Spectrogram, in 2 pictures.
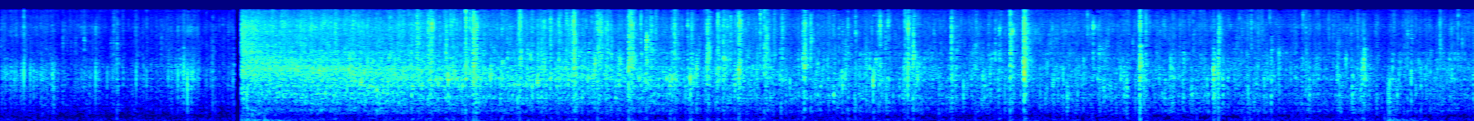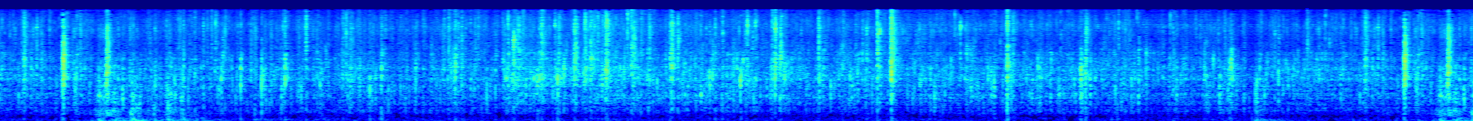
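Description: Egg frying in hot oil in a nonstick pan: steady sizzling with many small crackling pops. It starts abruptly about two seconds in.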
